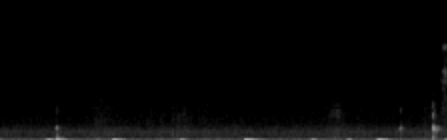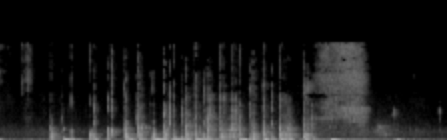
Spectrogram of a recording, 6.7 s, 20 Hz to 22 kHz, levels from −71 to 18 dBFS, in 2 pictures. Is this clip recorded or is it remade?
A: remade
